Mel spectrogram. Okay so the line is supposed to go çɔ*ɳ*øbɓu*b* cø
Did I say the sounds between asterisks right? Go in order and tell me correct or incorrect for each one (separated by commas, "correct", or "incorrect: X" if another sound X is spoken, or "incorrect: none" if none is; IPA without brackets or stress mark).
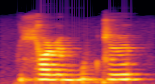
correct, correct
